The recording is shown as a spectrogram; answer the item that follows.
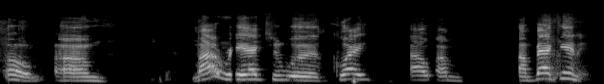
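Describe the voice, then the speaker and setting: A man chatting casually as an actor being interviewed, halting and often restarting his phrases. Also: high voice, pushed and bright, low-quality recording. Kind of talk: casual chat.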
